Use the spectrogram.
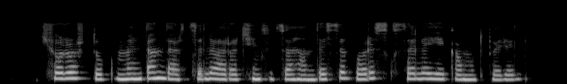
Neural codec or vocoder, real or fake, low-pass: codec, 16 kHz, 4 kbps, FreqCodec, smaller model; fake; 7.2 kHz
